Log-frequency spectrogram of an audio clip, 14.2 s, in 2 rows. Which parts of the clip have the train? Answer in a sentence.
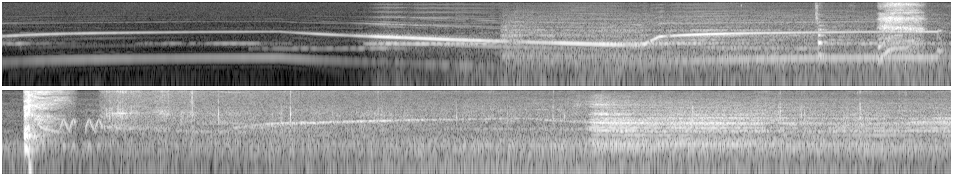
The train can be heard from 3.7 to 14.1 s.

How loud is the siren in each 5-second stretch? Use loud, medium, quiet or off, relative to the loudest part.
loud, loud, medium.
